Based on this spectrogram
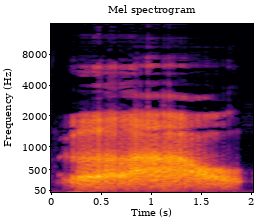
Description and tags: Thạch Phi - Rên 3
Sound for character Thạch Phi in cartoon Xa Tận Tinh. Record use Zoom H4n Pro 2022.02.19 10:30,
Audacity:
• Effect→Change Pitch
Percent change: -40.0
beast, big, cartoon, creature, growl, monster, rock, strong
